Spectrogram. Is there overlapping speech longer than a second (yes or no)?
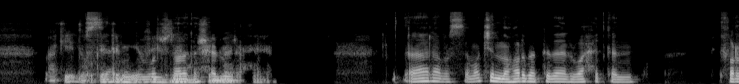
yes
